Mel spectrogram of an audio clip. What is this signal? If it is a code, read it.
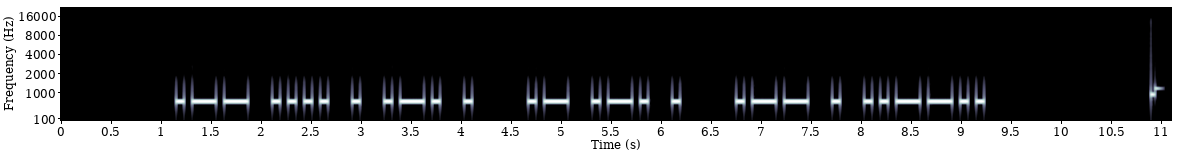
Morse code, heard as a keyed tone, about 15 wpm, 700 Hz. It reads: WHERE ARE WE?
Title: Sentences from Top 200 Words 15wpm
